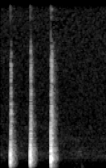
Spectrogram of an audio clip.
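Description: Three short, dry knocks on a solid desk that someone is sitting at, each a quick dull thud that dies away almost instantly, with the last knock slightly louder. The knocks show the desk is real and physical.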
